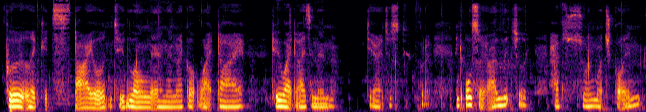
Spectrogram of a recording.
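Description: A young girl with a croaky voice from a cold, softly rambling through a tour of her game with lots of "like" and "um". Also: mid-range voice, slight background noise. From Australia. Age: child. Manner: soft, half-whispered, rambling with many "like" and "um". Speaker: gaming channel host. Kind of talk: casual game tour commentary. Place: at home, filming a laptop screen. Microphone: phone camera.

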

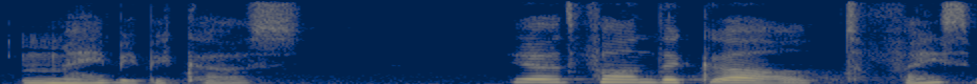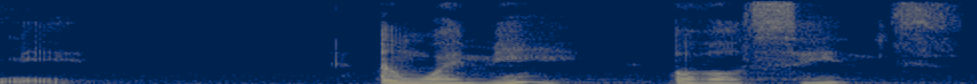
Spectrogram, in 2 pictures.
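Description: A woman's voice: medium pitch, extremely slow, long pauses, dark tone, slightly rough, full character voice. A woman voicing a confident, haughty female demon of lust in an ASMR roleplay, whispering and teasing with an Italian accent. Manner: whispery, teasing, purring "ara ara".

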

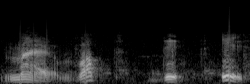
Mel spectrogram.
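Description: An actor playing a gruff, agreeable detective's companion in an old radio play, husky and gravelly, giving brief replies. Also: male voice, mid-range voice, huge pitch swings, extremely slow, lo-fi sound, full character voice. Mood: puzzled, attentive.

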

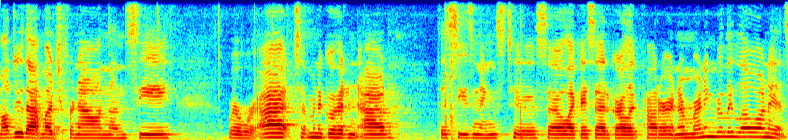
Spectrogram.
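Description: A young woman talks you through her cooking in a home kitchen. She is casual and chatty, fills her pauses with ums, and often restarts her sentences. Her voice sits in a middle pitch, and it is picked up by the camera mic. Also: a bit bright. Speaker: cooking vlogger.

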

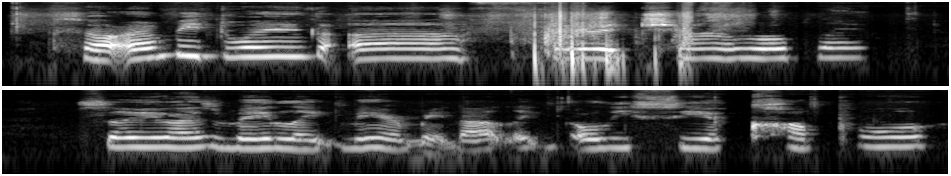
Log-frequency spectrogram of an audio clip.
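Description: A woman's voice: sits high, fairly even intonation, slow. A young girl chatting casually while playing a game, rambling and restarting, sometimes dropping to a whisper. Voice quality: rambling, often trails into a whisper. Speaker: game video creator. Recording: noisy phone recording with clicks.

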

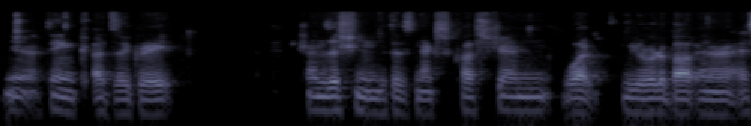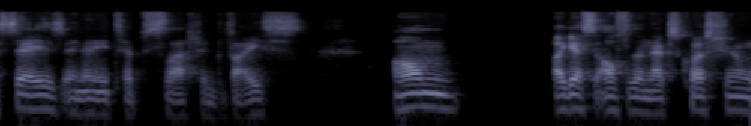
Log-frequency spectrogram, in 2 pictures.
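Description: A young man, a college student on a video call, giving earnest advice to high schoolers with many fillers. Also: darkish tone. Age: young adult. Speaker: college student on alumni panel. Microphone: laptop mic on a video call.

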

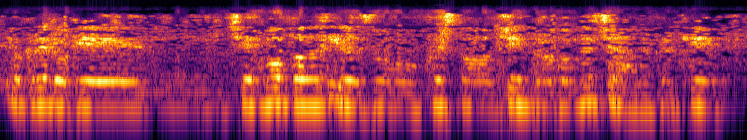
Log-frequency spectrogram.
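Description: A man's voice: fairly high pitch, flat delivery, a little slow. A Sicilian man, a town mayor, giving a hesitant public speech full of fillers. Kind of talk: public speech at a press event. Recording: roomy, distant, dull, noisy.

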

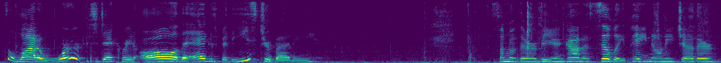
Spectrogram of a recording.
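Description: High-voiced American woman reading to children. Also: a little fast, a little hiss or hum. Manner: animated, prompting listeners with questions. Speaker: teacher reading a picture book aloud to children. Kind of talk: expressive children's read-aloud with asides to the listener. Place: living room at home, indoors.

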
